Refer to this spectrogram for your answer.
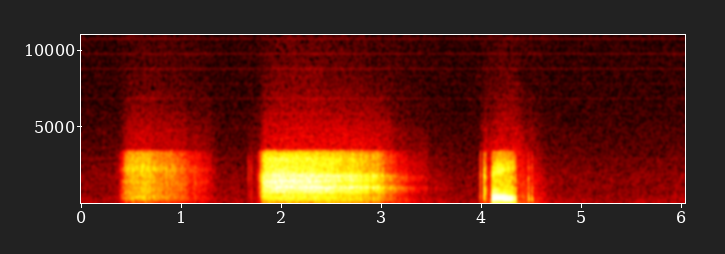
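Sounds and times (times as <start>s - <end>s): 
deep breaths during a guided group breathing exercise: 0.4s - 3.4s
speech: 4.1s - 4.5s.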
